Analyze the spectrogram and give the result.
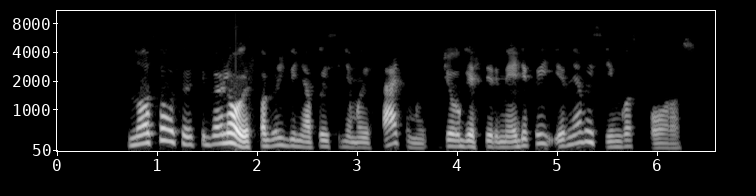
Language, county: Lithuanian, Kaunas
